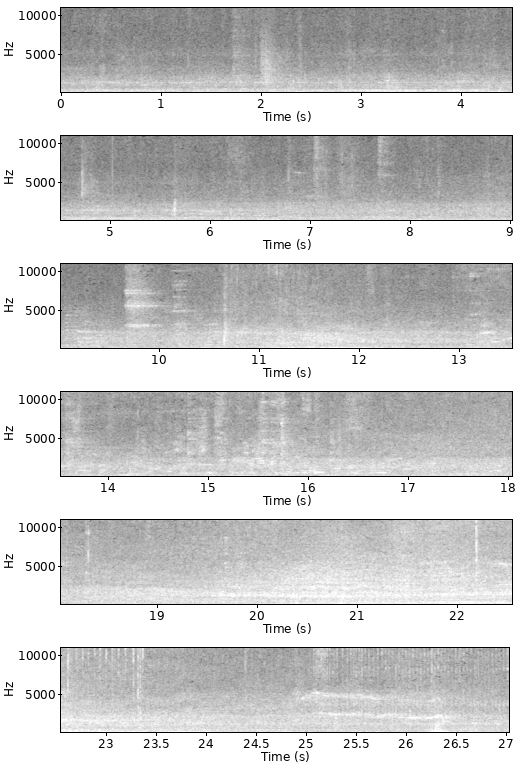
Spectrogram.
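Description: Outdoor street noise hums steadily with distant traffic.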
